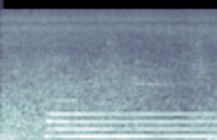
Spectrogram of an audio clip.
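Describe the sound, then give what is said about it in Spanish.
A deep, steady ship's horn sounds once as a ship arrives at a seaport on the island of Cyprus, holding a single long blast for nearly two seconds over a constant rush of high ocean waves after a storm. No one speaks. “acaba de llegar una nave con Casio, el teniente del valiente Otelo”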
